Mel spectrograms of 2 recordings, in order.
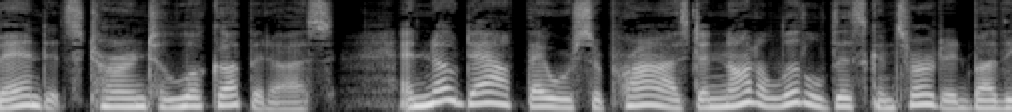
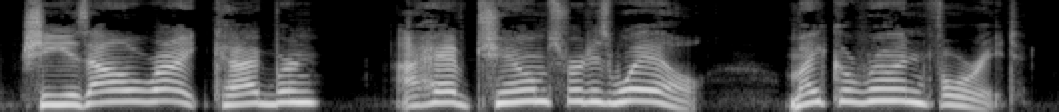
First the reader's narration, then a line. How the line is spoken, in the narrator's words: Labeef cupped his hands and shouted down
